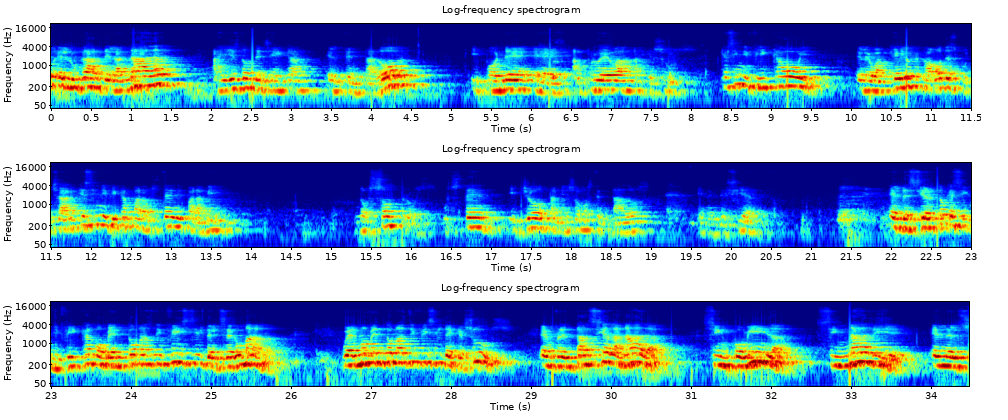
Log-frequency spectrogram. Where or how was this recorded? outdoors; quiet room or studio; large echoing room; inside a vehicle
large echoing room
